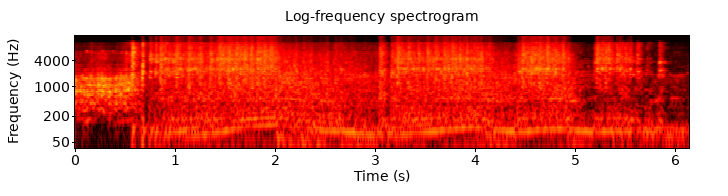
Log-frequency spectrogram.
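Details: 1944 Ford 2N four-cylinder tractor running with coolant after water passages were flushed, engine now cool to the touch; steady low chug with no knocking or misses; normal running.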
